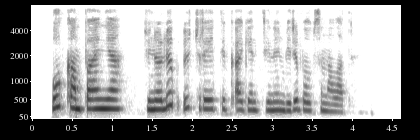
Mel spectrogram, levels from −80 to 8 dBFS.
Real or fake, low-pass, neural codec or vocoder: real; 7.2 kHz; none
